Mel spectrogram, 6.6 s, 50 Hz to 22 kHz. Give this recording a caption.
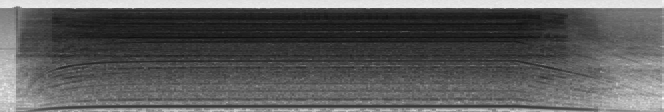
This is sound of portable sending machine . It's recorded with Shure sm57 mic directly into comp. Cheers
